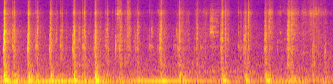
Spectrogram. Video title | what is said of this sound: ASMR OLD SCHOOL GLOVE TRIGERS SOOTHING SOFT SLEEP AID SOUNDS , LEATHER LATER RUBBER OUNDS | You can see how thick they are. And I think you can tell that from the tapping sounds that they make.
